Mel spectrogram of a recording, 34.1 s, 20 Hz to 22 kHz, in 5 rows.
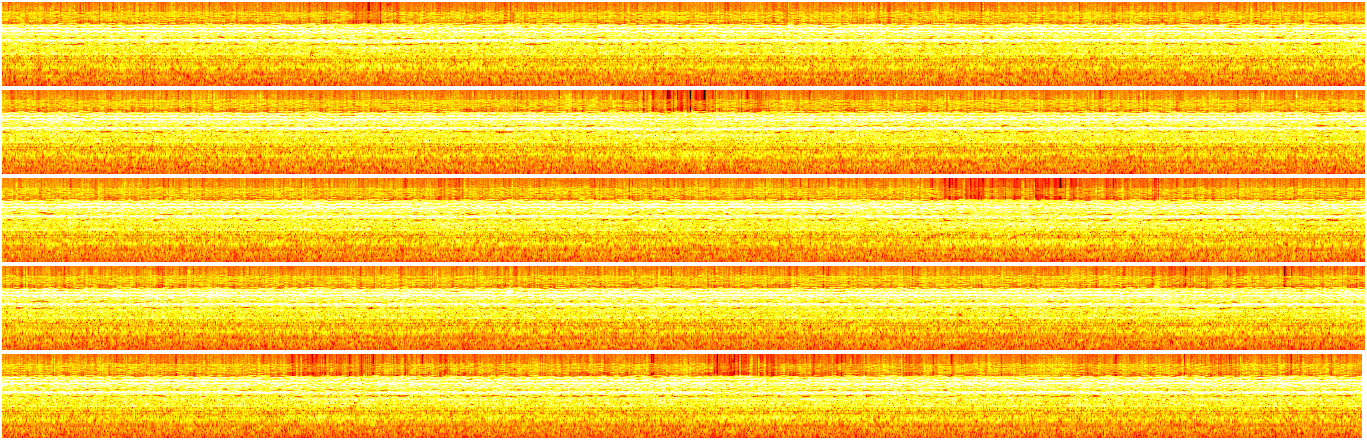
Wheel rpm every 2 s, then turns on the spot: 230, 230, 230, 230, 230, 230, 240, 230, 230, 230, 230, 230, 230, 230, 230, 230, 230.
none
